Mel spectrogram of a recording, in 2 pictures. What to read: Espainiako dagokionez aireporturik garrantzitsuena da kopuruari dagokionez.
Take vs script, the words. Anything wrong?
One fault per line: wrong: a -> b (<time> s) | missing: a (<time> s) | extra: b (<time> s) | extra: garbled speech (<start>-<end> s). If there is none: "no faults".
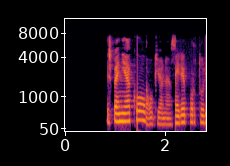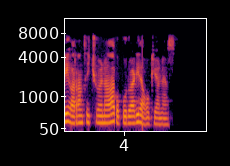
no faults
